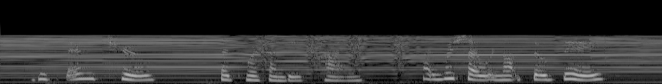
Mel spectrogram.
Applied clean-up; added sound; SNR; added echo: none; Domestic sounds, home sounds; 3 dB; none.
